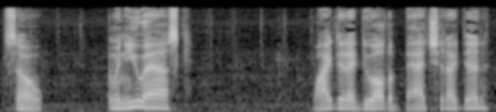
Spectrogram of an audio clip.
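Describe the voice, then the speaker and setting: A man playing a brooding, knowing confidant in an audio drama monologue, speaking deliberately to one listener with pointed pauses. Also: mid-range voice, steady tone, clean tone, dry recording, close to an everyday voice. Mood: probing, ominous. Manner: deliberate, halting delivery with sighs and pointed pauses. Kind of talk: audio drama monologue, second-person address.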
